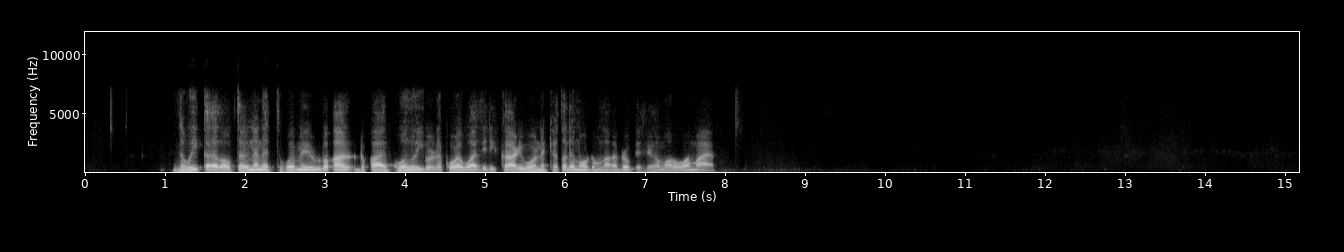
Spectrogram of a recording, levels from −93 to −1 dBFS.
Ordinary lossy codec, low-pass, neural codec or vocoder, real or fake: Opus, 32 kbps; 7.2 kHz; codec, 16 kHz, 0.5 kbps, X-Codec, HuBERT features, trained on balanced general audio; fake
